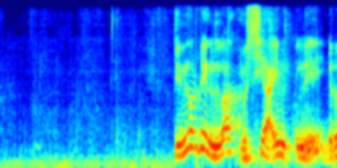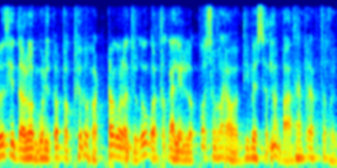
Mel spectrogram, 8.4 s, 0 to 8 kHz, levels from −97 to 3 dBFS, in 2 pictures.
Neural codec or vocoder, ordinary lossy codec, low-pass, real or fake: codec, 24 kHz, 1.5 kbps, HILCodec; none; 7.2 kHz; fake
